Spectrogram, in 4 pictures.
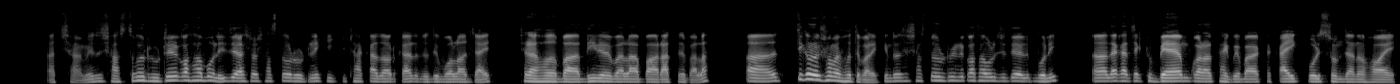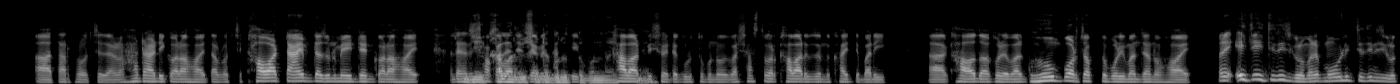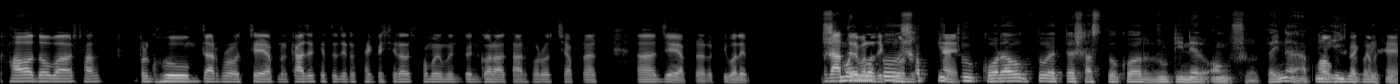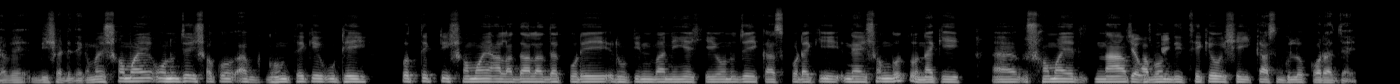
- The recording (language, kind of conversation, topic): Bengali, podcast, তুমি কীভাবে একটি স্বাস্থ্যকর সকালের রুটিন তৈরি করো?
- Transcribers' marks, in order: "রুটিনের" said as "রুটের"; "হয়তোবা" said as "হয়ওবা"; "কথাগুলো" said as "কথাগুল"; "টাইমে" said as "তাইমে"; stressed: "ঘুম"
